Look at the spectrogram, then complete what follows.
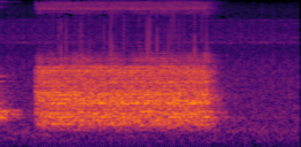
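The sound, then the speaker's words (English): A loud burst of radio static hisses for just over a second, starting abruptly and cutting off, with a thin, band-limited crackle and no voices around it. “I heard loud static from over here.”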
